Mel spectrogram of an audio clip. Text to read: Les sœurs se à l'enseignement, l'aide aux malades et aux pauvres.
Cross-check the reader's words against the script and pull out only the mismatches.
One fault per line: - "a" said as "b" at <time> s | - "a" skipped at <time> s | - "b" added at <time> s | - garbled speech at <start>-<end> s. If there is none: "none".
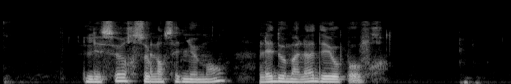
none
